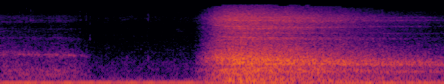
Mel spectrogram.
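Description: A person's sigh: one long breath let out about a second in, sudden at the start and fading away over about a second.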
